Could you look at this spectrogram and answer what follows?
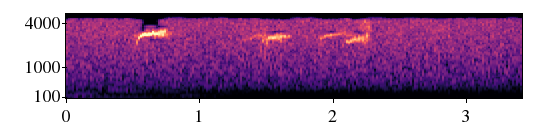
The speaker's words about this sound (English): Listen. Swainson's thrushes are calling to one another while flying at night.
